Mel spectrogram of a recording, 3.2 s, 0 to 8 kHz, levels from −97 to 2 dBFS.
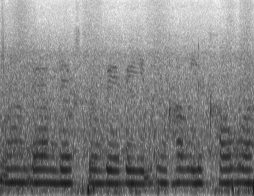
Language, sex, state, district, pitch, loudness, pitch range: Hindi, female, Haryana, Jhajjar, 205 Hz, -15 LUFS, 200-210 Hz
